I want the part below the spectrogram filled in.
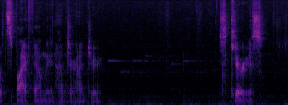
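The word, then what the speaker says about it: Spy x Family: the Hunter x Hunter do you call it spyx family and Hunter x Hunter what do you call it spy family and Hunter Hunter just curious it's oh hey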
